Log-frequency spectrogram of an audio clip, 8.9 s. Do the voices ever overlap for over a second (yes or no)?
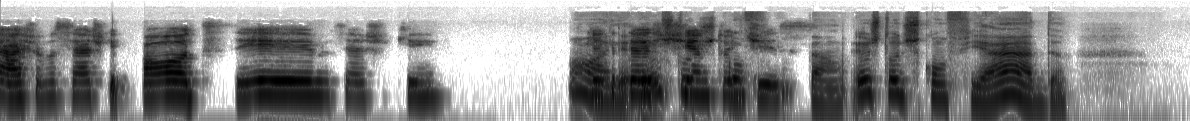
yes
